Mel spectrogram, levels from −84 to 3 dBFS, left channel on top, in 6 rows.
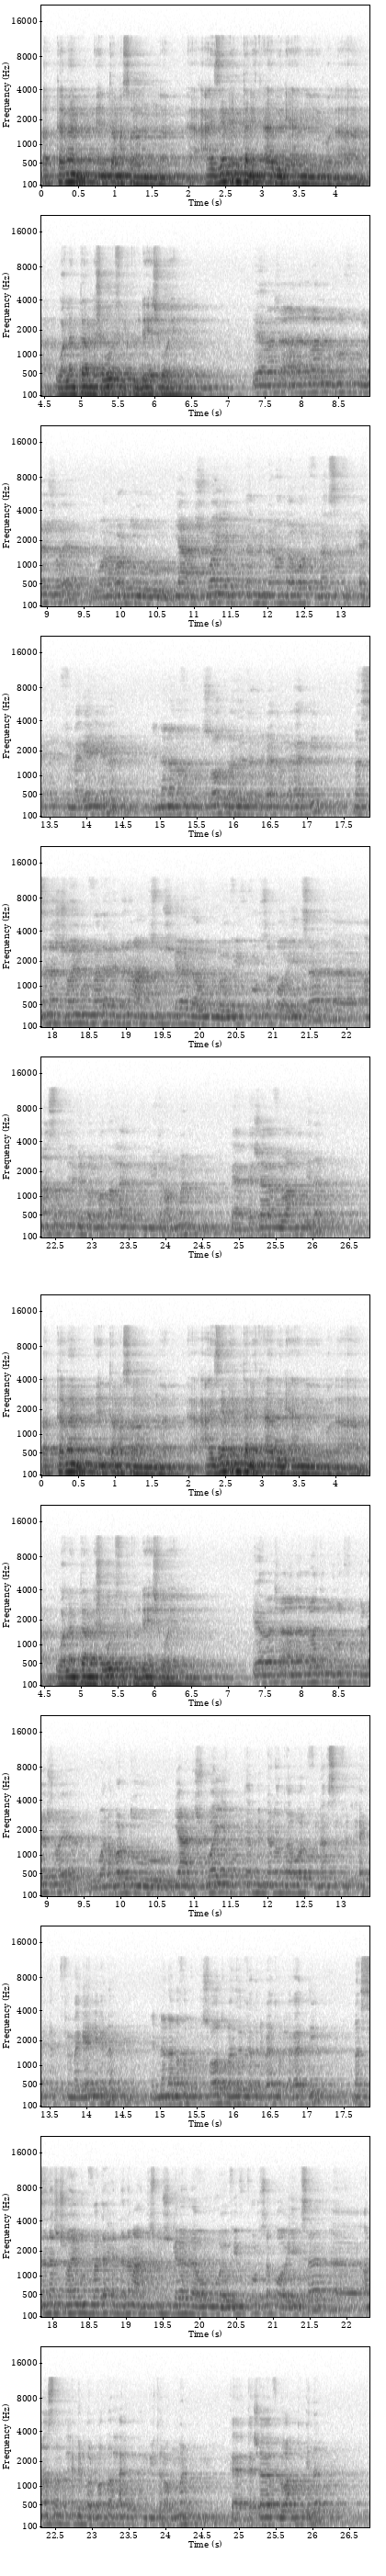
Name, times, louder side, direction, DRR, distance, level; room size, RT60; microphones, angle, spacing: voice 1, 0.0-6.4, equal, 5° left, 0 dB, 0.9 m, -20 dB
voice 2, 7.3-14.5 14.9-17.3 17.6-26.2, right 1 dB, 50° right, -1 dB, 2.0 m, -31 dB
23.0 x 8.1 x 5.3 m, 2.8 s
head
